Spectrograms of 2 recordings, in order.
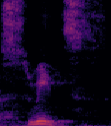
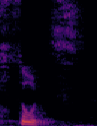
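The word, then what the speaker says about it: suites: how do you pronounce this how do you pronounce this it's called sweets not suits suit is your coat suit sweet is a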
